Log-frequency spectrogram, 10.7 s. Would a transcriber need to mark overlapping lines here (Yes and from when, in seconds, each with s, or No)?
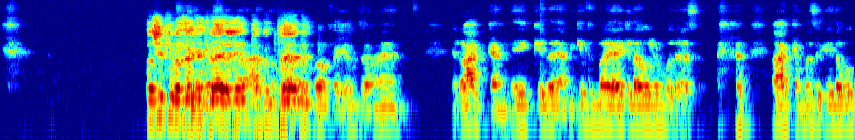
Yes, from 2.4 s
